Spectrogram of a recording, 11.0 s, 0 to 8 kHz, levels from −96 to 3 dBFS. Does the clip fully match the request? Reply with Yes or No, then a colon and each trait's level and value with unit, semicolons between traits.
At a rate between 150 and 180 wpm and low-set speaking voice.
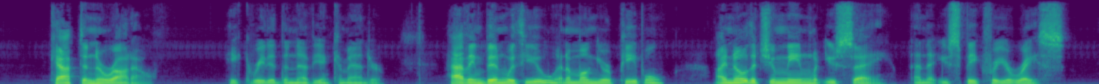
Yes: average, 165 wpm; low, 110 Hz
